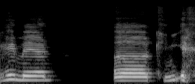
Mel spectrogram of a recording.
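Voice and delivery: lightly voiced brother, half laughing; sheepish brother voice. Brother asks him to hold drugs, sheepish and laughing.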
